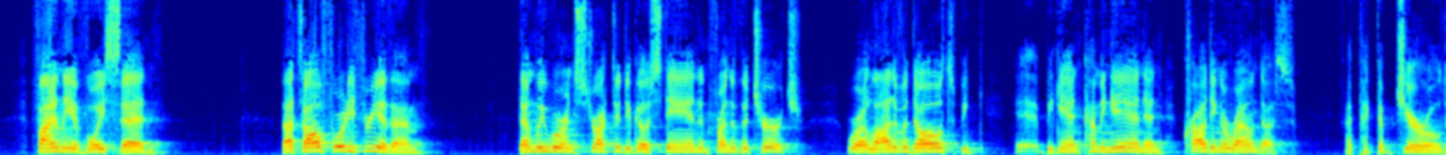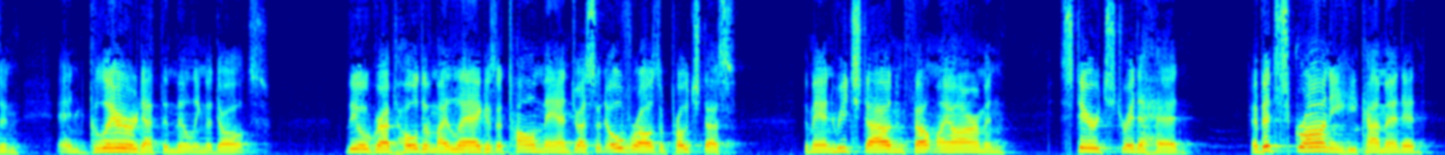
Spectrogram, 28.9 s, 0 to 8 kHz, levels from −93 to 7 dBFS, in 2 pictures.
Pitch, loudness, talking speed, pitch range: 170 Hz, -21 LUFS, 160 wpm, 155-190 Hz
